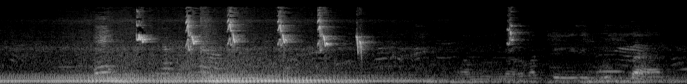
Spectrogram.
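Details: Greater green leafbird song used as a lure to make other birds answer: a burst of sharp, buzzy chirps repeated about twice a second, over a steady low hum and background murmur, then softer twittering.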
